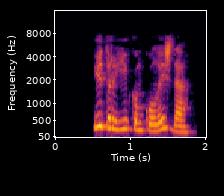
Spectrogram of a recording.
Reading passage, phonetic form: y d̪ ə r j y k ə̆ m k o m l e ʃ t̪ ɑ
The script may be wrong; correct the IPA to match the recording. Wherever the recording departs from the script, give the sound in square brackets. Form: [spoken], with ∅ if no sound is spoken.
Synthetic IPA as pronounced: y d̪ ə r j y k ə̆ m k o [∅] l e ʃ [d̪] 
